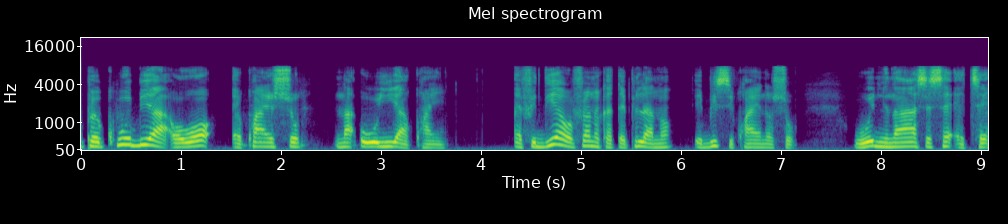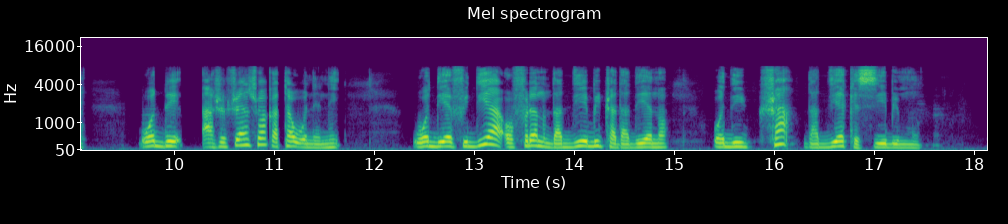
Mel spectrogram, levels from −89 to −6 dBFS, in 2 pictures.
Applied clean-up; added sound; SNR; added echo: neural diffusion model UNIVERSE++.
